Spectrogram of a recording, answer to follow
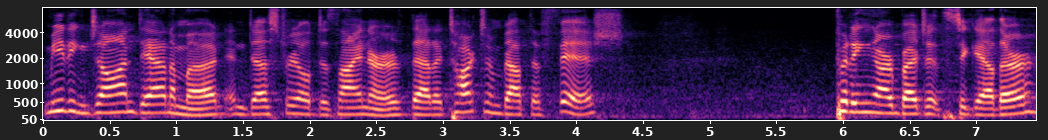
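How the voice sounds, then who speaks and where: With an American accent, a woman at a medium pitch talks at a fairly quick pace with ordinary pitch variation. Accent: Texan, strong right now. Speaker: interior designer. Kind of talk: award presentation. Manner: fast.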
